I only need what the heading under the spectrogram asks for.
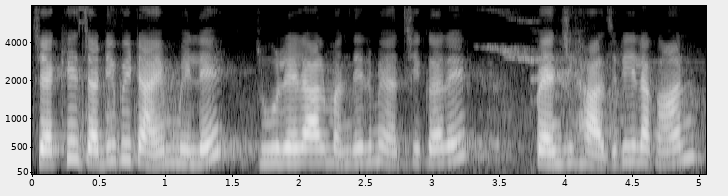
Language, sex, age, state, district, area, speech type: Sindhi, female, 30-45, Delhi, South Delhi, urban, spontaneous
